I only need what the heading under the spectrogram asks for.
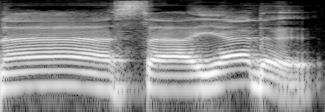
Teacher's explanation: আমি সায়াদ কেন এখানে ধাক্কা দিচ্ছি, কারণ এটা দালটা হচ্ছে কলকলার হরফ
